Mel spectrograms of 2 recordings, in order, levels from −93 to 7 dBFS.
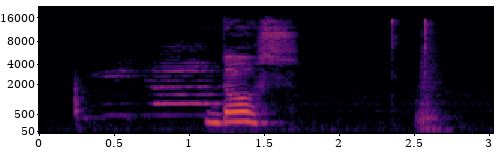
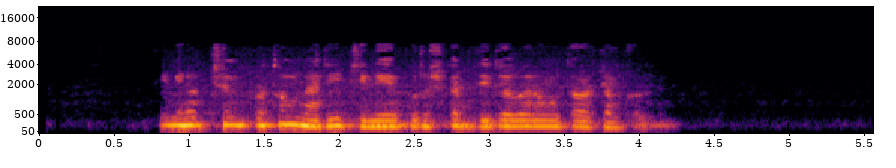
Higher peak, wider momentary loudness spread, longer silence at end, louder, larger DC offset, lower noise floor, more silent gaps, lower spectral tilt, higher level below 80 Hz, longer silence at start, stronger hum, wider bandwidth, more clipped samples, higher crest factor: second, -24 dBFS vs -4 dBFS; first, 24 LU vs 12 LU; second, 0.35 s vs 1.4 s; second, -41 LUFS vs -18 LUFS; neither; first, -81 dBFS vs -77 dBFS; neither; second, -2.5 dB/octave vs -9.5 dB/octave; second, -84 dBFS vs -52 dBFS; second, 0.25 s vs 0.8 s; neither; first, 16 kHz vs 7 kHz; neither; about the same, 20 dB vs 16 dB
